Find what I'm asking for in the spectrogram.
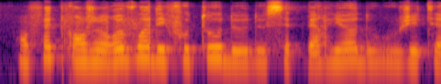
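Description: A woman's dark, mellow voice carries fairly even intonation over a quiet background. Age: 40s. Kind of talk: recorded testimony. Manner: halting, many repetitions.

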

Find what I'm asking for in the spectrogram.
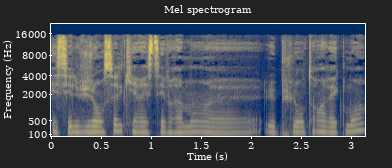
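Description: A woman's voice comes through dark, mellow and somewhat breathy, at a fairly low pitch. The sound is dry and close with no echo. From France, Paris region. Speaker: electronic music producer and DJ. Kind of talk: casual interview.

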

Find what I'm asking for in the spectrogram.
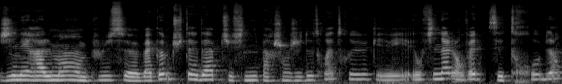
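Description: A woman talks in an unremarkable speaking voice, her medium pitch showing ordinary variation as she keeps a moderate pace. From Bordeaux, France. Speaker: fashion student. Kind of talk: casual interview.

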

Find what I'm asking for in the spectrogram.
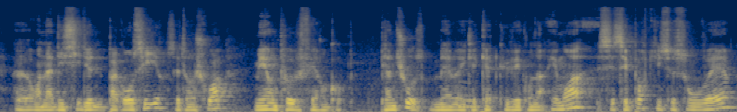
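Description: A man's medium-pitched, somewhat breathy voice at a very fast pace. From France. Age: 60s. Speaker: winemaker, former business lawyer. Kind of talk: interview. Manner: halting, repeats words.

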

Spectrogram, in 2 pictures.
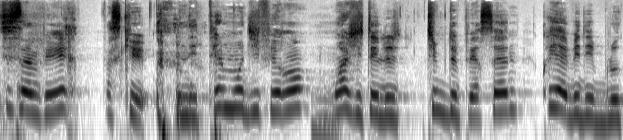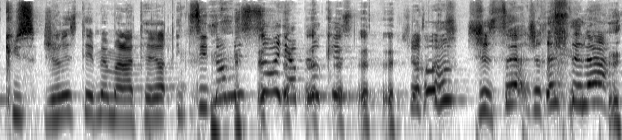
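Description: Over noticeable background noise, a woman speaks at a fairly quick pace and a high pitch, her voice making very wide pitch swings. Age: 20s. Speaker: content creator. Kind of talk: casual chat.

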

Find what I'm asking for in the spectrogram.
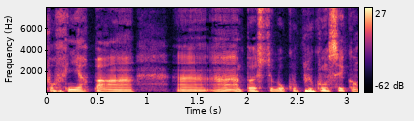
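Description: A man with a very deep, low voice, ordinary pitch variation, and a moderate pace. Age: 40s. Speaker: railway safety manager. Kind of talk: interview. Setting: remote call. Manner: halting, many fillers.

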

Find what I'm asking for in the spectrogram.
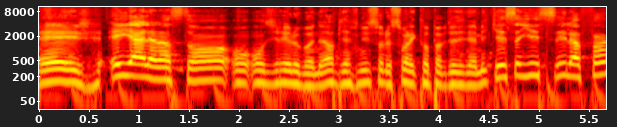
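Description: A man with a fairly high pitch speaks at a fairly quick pace with hardly any pauses. His tone is upbeat and his intonation lively. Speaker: radio host. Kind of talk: radio dj patter. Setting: studio. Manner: upbeat, chatty, punchy radio-jingle energy.

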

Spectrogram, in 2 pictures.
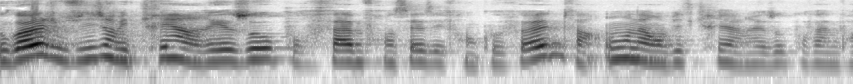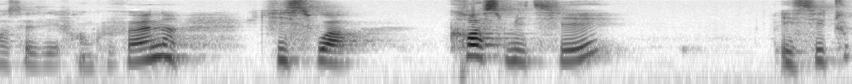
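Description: Talking at a very fast pace yet with long, frequent pauses, a woman uses a high pitch, ordinary pitch variation and big swings in loudness. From Paris, France. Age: 20s. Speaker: entrepreneur and sexologist. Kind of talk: interview conversation. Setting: at home.

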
